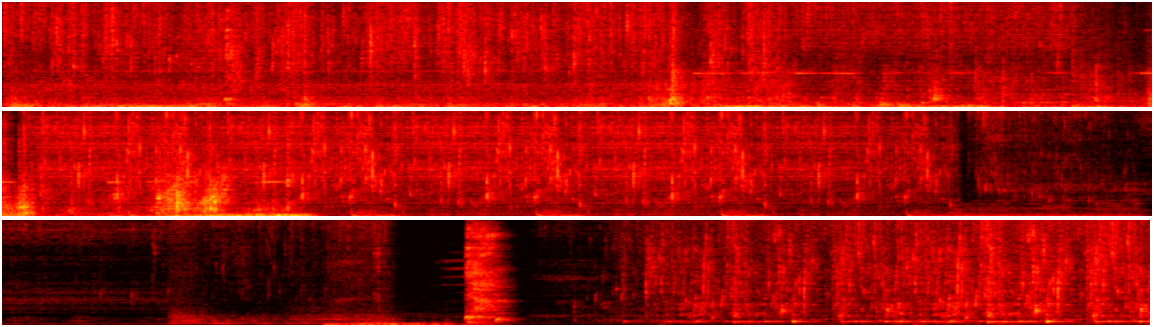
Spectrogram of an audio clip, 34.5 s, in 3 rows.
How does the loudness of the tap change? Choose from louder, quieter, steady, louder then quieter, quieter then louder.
quieter then louder.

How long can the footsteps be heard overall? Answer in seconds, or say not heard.
8 s.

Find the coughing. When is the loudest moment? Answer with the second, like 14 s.
28 s.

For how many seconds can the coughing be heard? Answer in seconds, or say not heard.
3 s.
